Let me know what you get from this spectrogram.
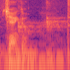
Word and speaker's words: Django: Django, the silent D.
